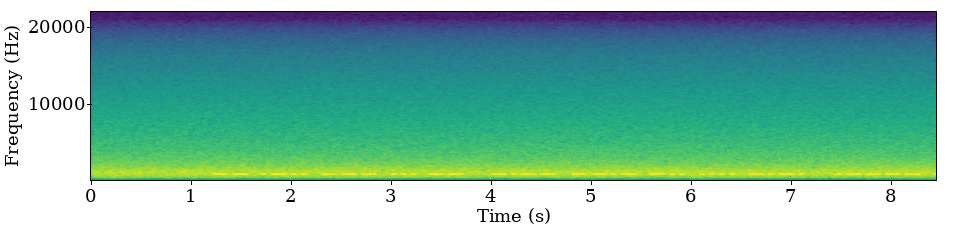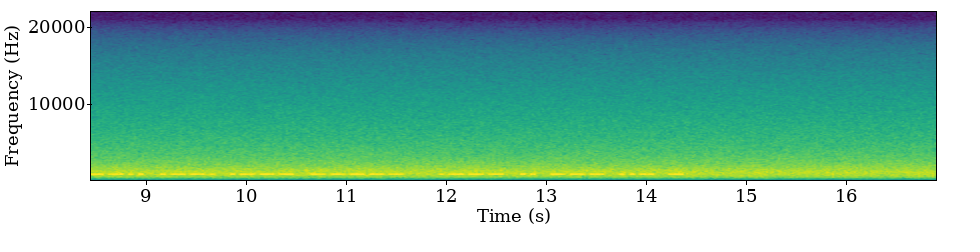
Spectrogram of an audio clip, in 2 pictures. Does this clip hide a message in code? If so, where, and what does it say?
Yes: Morse code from 1.1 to 14.4 s, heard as a keyed tone, hand-sent with a paddle, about 24 wpm, 880 Hz, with heavy radio static and a narrow filter. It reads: MLOSM YQDHC 1ZPJ0 JIOUT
